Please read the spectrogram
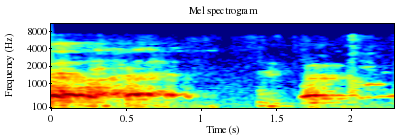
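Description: A dog's drawn-out cry lasting about a second, then a shorter one near the end.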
